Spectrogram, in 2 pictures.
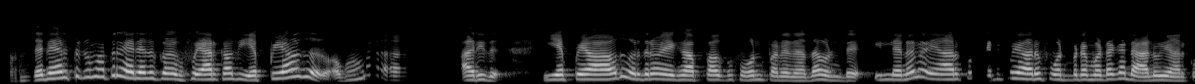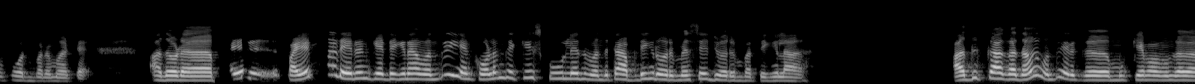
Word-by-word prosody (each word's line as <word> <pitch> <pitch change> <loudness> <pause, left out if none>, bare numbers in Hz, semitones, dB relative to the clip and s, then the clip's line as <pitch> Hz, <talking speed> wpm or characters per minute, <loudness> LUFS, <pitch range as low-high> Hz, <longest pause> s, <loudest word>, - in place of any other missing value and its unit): அந்த 180 +3 -12
நேரத்துக்கு 310 +5 +1
மாத்திரம் 375 +1 -2
யாரையாவது 280 -1 +4
கோஃப் 250 -2 -1
யாருக்காவது 240 +1 +1
எப்பயாவது 290 - -1 0.3
ரொம்ப 225 +8 -11 1.0
அரிது. 220 - -2 0.7
எப்பயாவது 235 +5 +3
ஒருதடவை 240 0 0
எங்க 215 0 -3
அப்பாவுக்குப் 215 0 -4
ஃபோன் 205 +2 -3
பண்ணுனா 185 -2 -3
தான் 220 +1 +1
உண்டு. 185 - -6 0.3
இல்லேன்னா 225 +3 -2
நான் 280 -6 -1
யாருக்கும் 235 +3 -2
எனக்கும் 240 +5 -3
யாரும் 250 0 +2
ஃபோன் 230 -3 -4
பண்ண 225 0 0
மாட்டாங்க, 235 +4 -1
நானும் 195 +3 +1
யாருக்கும் 175 +1 -7
ஃபோன் 190 -3 -6
பண்ண 160 -1 -8
மாட்டேன். 155 -1 -9 0.7
அதோட 200 0 +4 0.5
பயனு 295 - +2 0.4
பயன்பாடு 450 -5 +2
என்னன்னு 275 -1 -2
கேட்டிங்கன்னா 250 0 +2
வந்து, 235 - -5 0.2
என் 250 -1 -6
கொழந்தைக்கு, 300 +5 -1
ஸ்கூல்ல" 270 -2 -2
இருந்து 250 -4 -1
வந்துட்டா" 215 +3 +1
அப்படிங்கற 245 +4 -1
ஒரு 205 - -2
மெசேஜ் 225 +2 -3
வரும் 185 -2 -6
பாத்தீங்களா 175 0 -5 1.7
அதுக்காகத்தான் 240 - +4
வந்து 230 - -4
எனக்கு 210 -3 -1 0.3
முக்கியமா 205 +1 -1
உங்க 200 0 +2
235 Hz, 130 wpm, -23 LUFS, 205-265 Hz, 1.7 s, யாரையாவது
